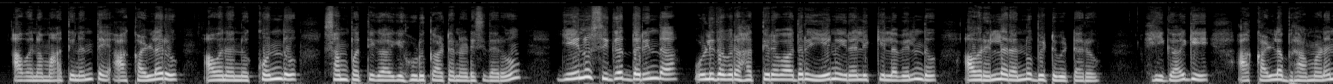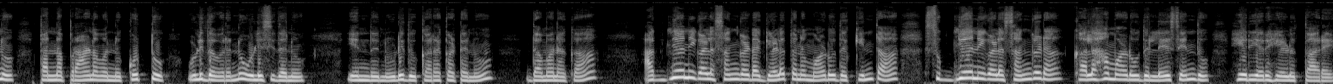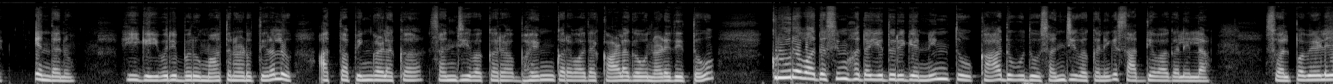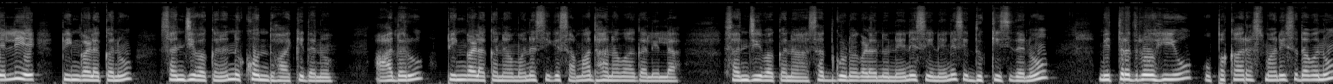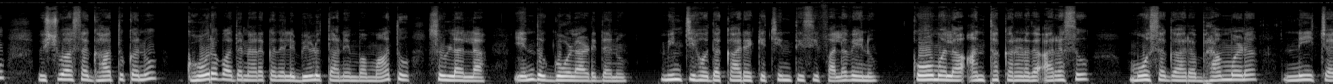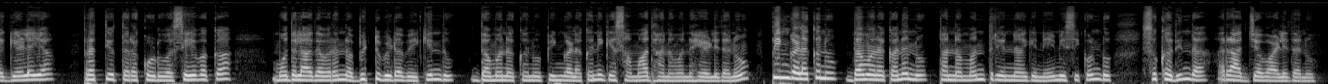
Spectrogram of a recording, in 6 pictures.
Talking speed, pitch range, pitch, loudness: 85 wpm, 185-225 Hz, 200 Hz, -16 LUFS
